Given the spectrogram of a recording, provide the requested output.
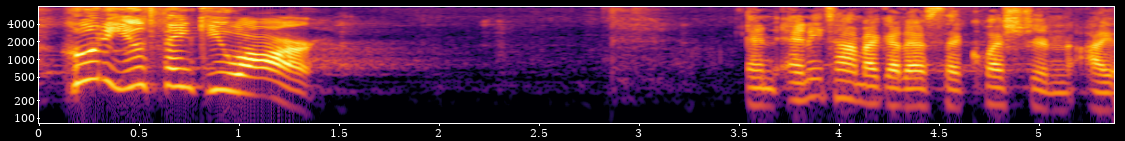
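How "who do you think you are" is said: high, louder scolding challenge; a mother scolding her daughter. Retold or imitated. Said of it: "one of them would look at me and goes".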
